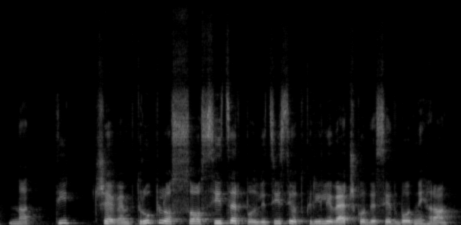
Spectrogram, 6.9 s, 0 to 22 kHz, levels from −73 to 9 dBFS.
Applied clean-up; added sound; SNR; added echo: none; none; none; none.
